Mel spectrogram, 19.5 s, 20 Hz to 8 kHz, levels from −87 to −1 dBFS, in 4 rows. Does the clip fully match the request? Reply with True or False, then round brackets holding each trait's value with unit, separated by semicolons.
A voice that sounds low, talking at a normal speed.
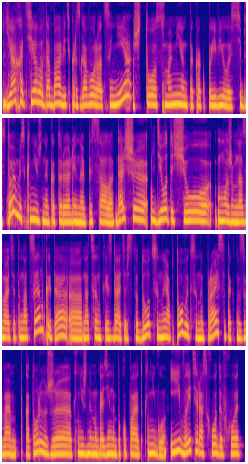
False (185 Hz; 140 wpm)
